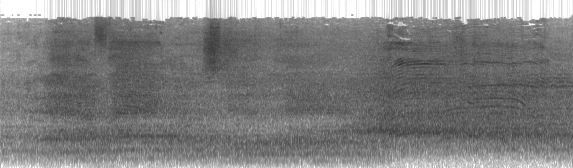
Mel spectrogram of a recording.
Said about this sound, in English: They're yelling something. I think they just got ahead of it. Either that or do you think they showed something that we can't see on the Jumbotron or something that created a roar or something? Because it sounds like they said the same thing.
